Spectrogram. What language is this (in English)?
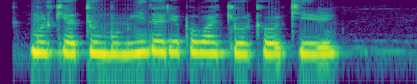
Pashto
